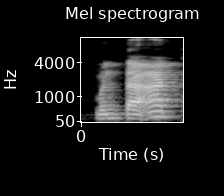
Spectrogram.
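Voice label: "mentaati", Malay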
